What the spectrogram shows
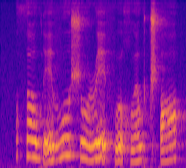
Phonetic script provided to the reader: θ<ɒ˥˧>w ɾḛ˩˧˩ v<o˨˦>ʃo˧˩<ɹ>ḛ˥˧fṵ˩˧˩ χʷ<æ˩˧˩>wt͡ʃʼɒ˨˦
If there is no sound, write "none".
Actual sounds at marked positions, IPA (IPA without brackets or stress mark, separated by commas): ɒ˧˩, o˥˧, ɹ, æ˩˧˩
